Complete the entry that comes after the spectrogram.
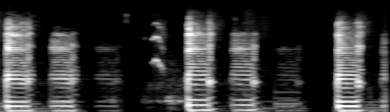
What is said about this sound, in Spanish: Que la gracia que tiene este eco es que repite exactamente. Este es como un eco de una pieza, ¿cachai? Pero este eco repite exactamente lo que yo toqué, pero lo repite un poco después, ¿cachai?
